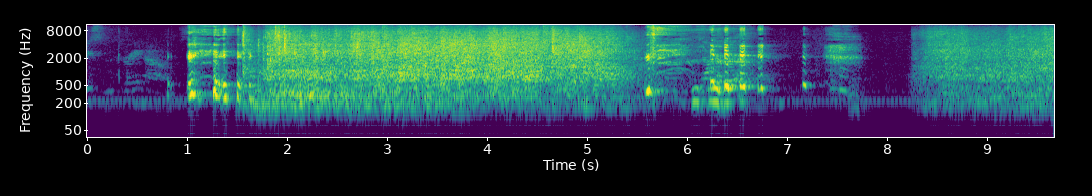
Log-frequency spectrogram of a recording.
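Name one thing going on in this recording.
A small wheeled cart rattles as it rolls across a hard floor.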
